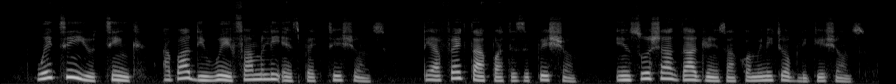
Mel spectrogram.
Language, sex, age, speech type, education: Nigerian Pidgin, female, 30-45, spontaneous, tertiary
